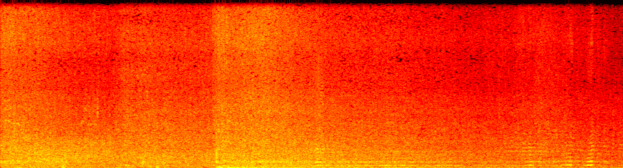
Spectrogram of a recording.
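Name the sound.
sea waves and wind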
